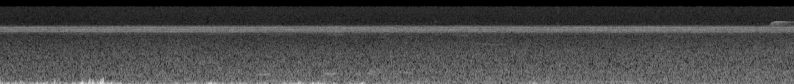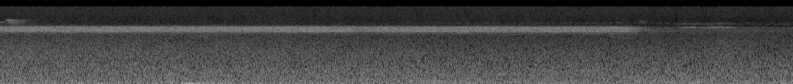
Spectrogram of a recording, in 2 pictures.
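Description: Insects in the tropical forest keep up one steady, high-pitched drone over a faint hiss; the drone cuts off suddenly near the end. A few low thumps sound in the first few seconds.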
